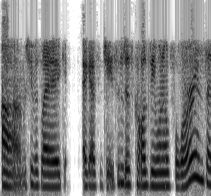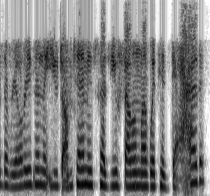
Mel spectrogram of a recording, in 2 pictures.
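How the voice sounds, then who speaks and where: Young female call participant, gravelly fry, close dry sound, slangy and frank. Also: mid-range voice, normal speed, no echo, poor audio. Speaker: person phoned by a radio show. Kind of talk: casual phone conversation.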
